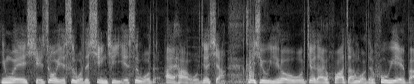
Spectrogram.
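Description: Noticeable background noise behind a man's moderately paced speech, fairly high in pitch and with ordinary pitch variation. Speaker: children's author. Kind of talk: interview.

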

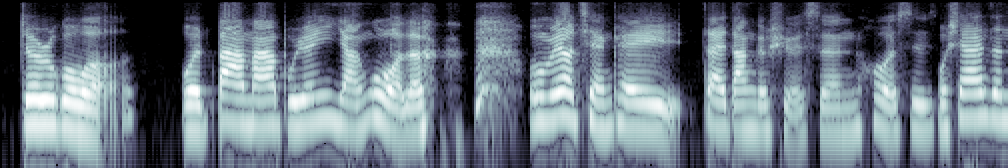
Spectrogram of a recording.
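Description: This woman has a plain, everyday voice, medium in pitch, delivered at a moderate pace with ordinary pitch variation. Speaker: university student, podcast co-host. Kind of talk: casual chat.

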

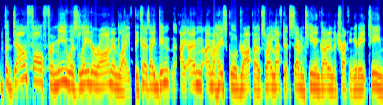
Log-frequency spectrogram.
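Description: Using a plain, everyday voice, a man speaks at a fairly quick pace and a fairly high pitch, with ordinary pitch variation and very even loudness, in a dry, close sound with no echo. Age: 50s. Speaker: podcast host and former truck driver. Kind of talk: casual interview.

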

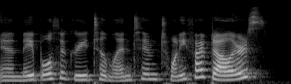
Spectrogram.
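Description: Speaking with an American accent, a woman talks at medium pitch with ordinary pitch variation. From Southern California. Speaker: podcast host.

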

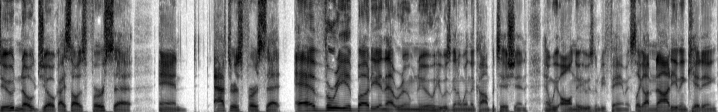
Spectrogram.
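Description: A man with an American accent talks fairly quickly in a plain, everyday voice at medium pitch, with lively intonation. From upstate New York (Albany). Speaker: stand-up comedian. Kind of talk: casual chat.

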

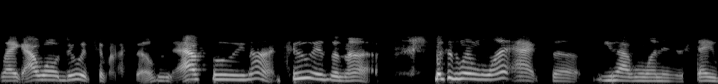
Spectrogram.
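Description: Her fairly high pitch and lively intonation mark a woman talking at a moderate pace in an ordinary speaking voice. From Raleigh, North Carolina. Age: 20s. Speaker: podcast guest. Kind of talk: casual chat. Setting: phone call.

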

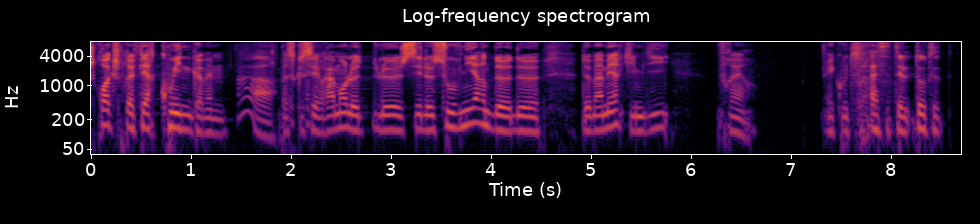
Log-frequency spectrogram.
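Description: A man talks at a moderate pace with medium pitch and ordinary pitch variation, recorded very cleanly against a silent background. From Paris region, France. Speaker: actor. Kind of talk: casual chat.

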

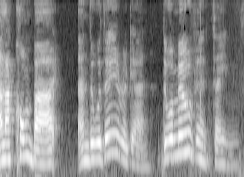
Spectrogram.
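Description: Using very wide pitch swings and vocal fry, a woman with a northern English accent speaks at a fairly high pitch. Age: 40s. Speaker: alien abductee. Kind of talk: documentary interview.

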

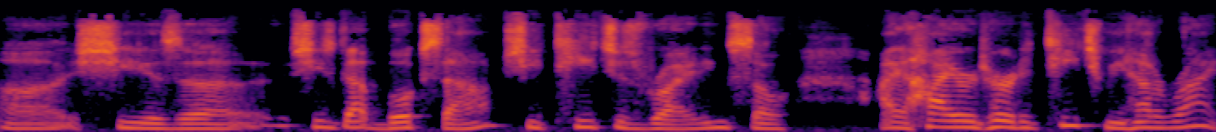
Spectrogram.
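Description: This speaker has an American accent and ordinary pitch variation. The pace is moderate, and the background is quiet. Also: man. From US Colorado. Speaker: radio host with MS. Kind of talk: casual interview.

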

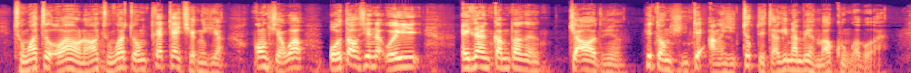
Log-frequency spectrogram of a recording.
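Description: Captured in a very clean recording with a silent background, the speaker talks at a very fast pace with lively intonation. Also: man, fairly high pitch for a man. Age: 70s. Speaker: TV producer and tour guide. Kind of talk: casual interview chat. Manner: animated.

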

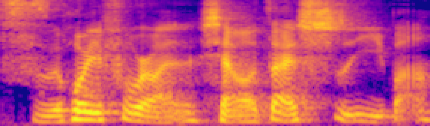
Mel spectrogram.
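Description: Vocal fry runs through a man's fairly high voice, which moves at a moderate pace with ordinary pitch variation. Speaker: podcast host. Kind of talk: casual chat.

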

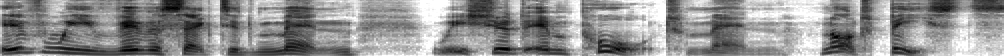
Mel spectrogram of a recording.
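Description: Putting on a character voice, a man speaks slowly at a fairly high pitch, with very wide pitch swings, a slightly mellow tone and a slightly husky edge.

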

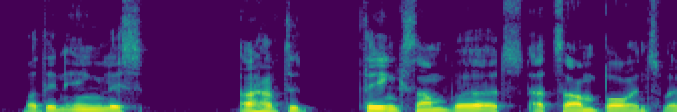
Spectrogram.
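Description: A man at medium pitch with a Finnish accent and a dark, mellow tone. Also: very clean recording, silent background. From Finland. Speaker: board game podcaster. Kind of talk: solo podcast monologue. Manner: careful, thinking about pronunciation.

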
